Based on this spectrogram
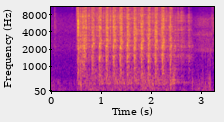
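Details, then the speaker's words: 1994 Polaris 400L 4x4 ATV cranking at three to four pulses a second with no catch, after the fuel had been off; long crank. Owner suspects the ignition coil. Hard starting. "may or may not cuz that's part of my issue here no she might want it one more time come on now she's got a really really really really low idle as you guys can hear it"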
